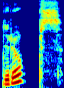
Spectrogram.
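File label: "drops", Norwegian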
